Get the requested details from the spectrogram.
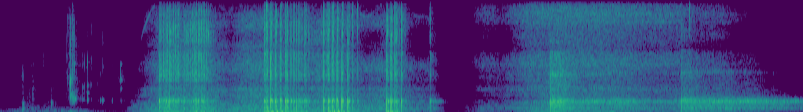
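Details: Snuffly, raspy sleeping-dog snoring with a whistly nasal edge and a long drawn inhalation.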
